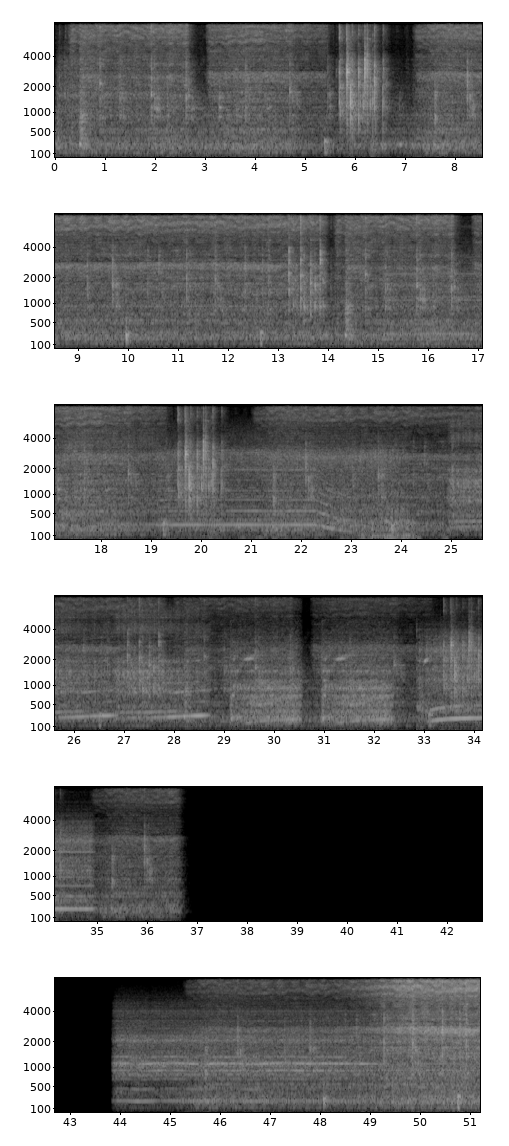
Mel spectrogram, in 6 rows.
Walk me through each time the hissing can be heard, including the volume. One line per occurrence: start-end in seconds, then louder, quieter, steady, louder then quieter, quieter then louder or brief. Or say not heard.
0.0-36.7 quieter
45.2-51.1 louder.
